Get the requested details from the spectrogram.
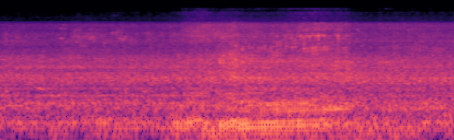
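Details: Suzuki Cultus cranking without starting: turns over steadily at about three and a half beats a second but never fires; ECU board fault, car started after ECU repair.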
